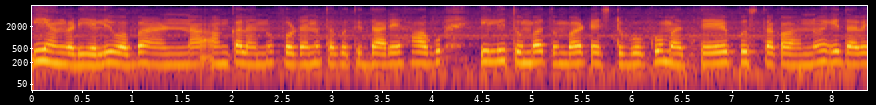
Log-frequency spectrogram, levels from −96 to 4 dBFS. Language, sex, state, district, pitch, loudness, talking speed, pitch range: Kannada, female, Karnataka, Chamarajanagar, 190 Hz, -16 LUFS, 115 wpm, 185-205 Hz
